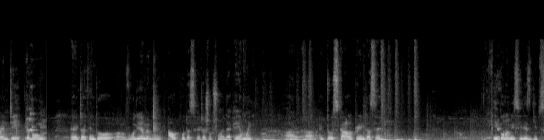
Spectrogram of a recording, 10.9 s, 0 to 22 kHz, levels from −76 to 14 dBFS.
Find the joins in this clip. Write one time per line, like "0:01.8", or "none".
0:01.0
0:09.8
